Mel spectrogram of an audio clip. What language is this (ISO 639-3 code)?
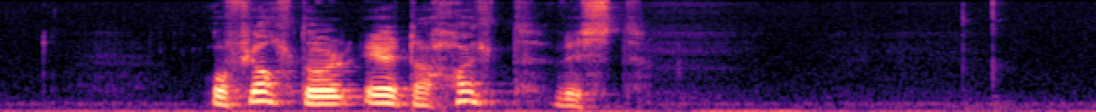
fao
